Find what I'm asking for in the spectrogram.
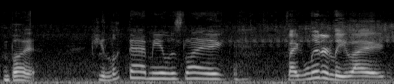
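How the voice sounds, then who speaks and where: A young woman from Delaware with a slight New York twang hosts a spiritual livestream, chatting casually, swearing, and laughing often. Her voice is on the high side at a moderate pace, and the low-quality recording carries steady background noise.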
